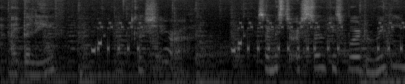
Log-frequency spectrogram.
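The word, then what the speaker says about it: 頭: end of the hilt it's written as head in Japanese but it's pronounced as Kashira I believe Kashira so Mr oi's word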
